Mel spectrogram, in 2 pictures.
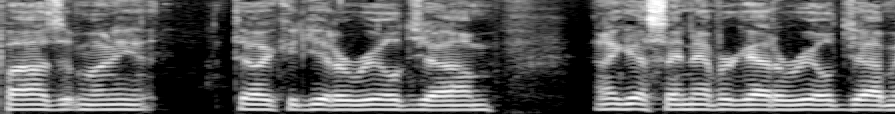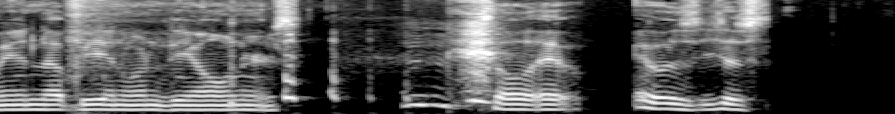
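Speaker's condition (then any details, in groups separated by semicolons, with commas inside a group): Parkinson's disease; stutters and stammers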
